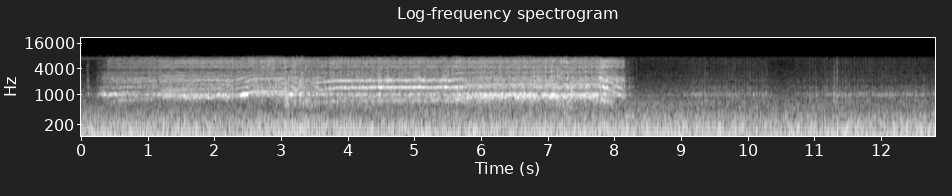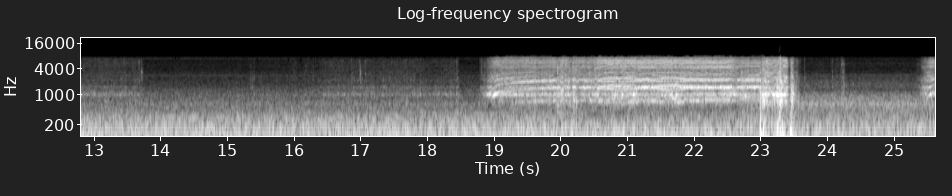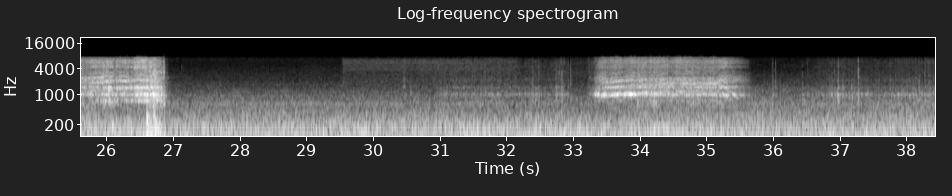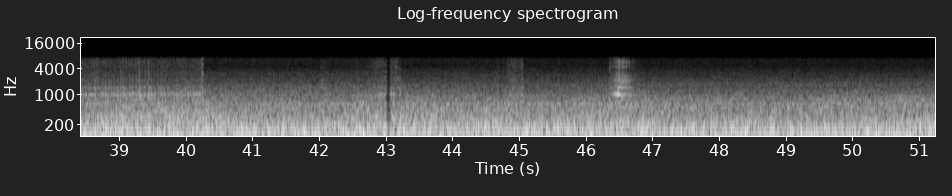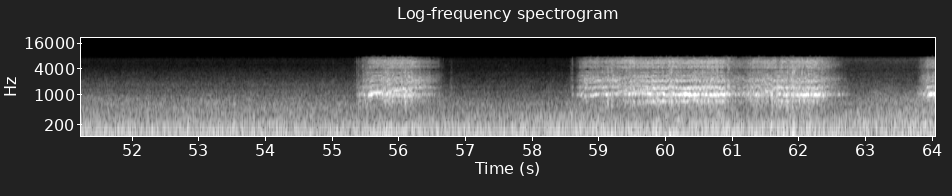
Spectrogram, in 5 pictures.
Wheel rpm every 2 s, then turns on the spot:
60, 130, 190, 220, 70, 20, 20, 10, 10, 40, 190, 180, 20, 100, 0, 0, 20, 120, 10, 20, 10, 0, 0, 0, 0, 0, 0, 20, 30, 70, 130, 50.
8-14 16-18 36-42 62-64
